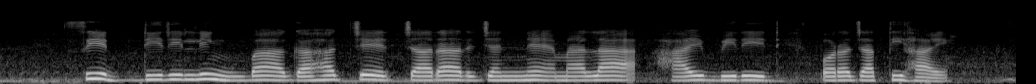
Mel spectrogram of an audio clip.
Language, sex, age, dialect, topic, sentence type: Bengali, female, 18-24, Jharkhandi, agriculture, statement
